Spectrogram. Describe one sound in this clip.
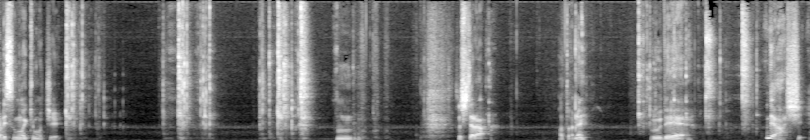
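Plastic toy parts click and rattle as hands handle them.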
